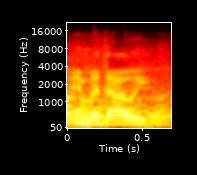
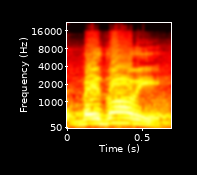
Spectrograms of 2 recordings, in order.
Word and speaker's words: Baydawi: Imam Badawi. Who? Right. Baydawi.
